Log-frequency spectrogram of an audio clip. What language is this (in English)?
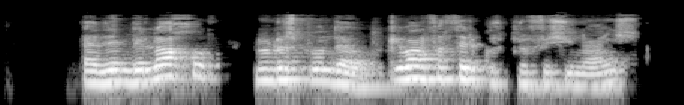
Galician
